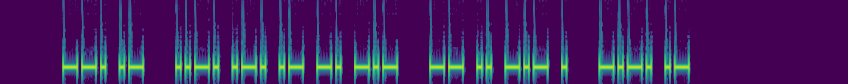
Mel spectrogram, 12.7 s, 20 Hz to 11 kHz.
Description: Morse code, heard as a keyed tone, about 17 wpm, 700 Hz. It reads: GA FRANK MIKE CA
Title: K1USN SST QSO Practice - 17wpm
